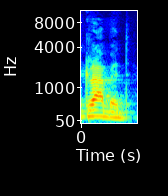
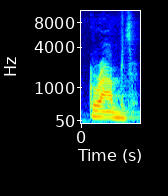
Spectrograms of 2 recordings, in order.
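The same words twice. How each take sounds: First: An extra vowel comes before the final d. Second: The b goes straight into the d. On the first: The speaker calls it wrong. "They will say grabbed" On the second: The speaker calls it right. "there's no vowel sound in between"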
